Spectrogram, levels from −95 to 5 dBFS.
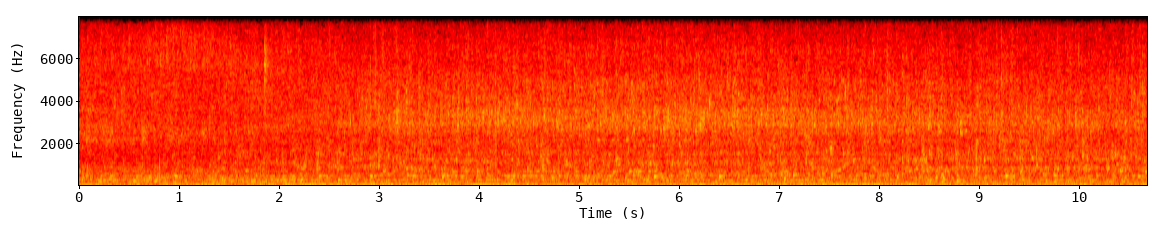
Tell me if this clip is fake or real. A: real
